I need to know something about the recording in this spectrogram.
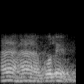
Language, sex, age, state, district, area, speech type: Bengali, male, 18-30, West Bengal, Jalpaiguri, rural, conversation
